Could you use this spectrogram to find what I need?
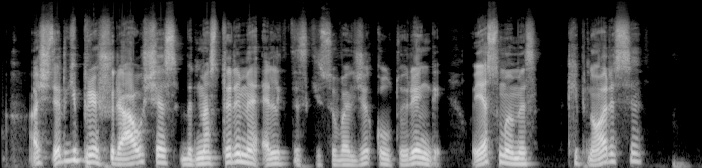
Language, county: Lithuanian, Kaunas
